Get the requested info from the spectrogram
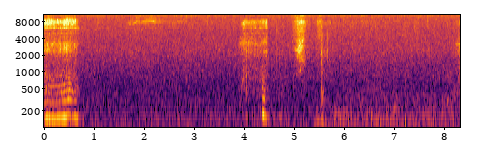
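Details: An Akita puppy snoring softly, a low rumbling breath repeating in a steady, gentle rhythm.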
